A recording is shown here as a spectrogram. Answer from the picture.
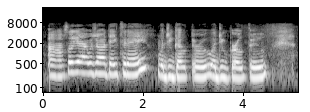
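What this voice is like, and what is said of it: Stuffy, congested voice. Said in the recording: “My allergies are bad, so I sound a little stuffy”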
